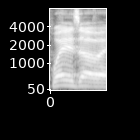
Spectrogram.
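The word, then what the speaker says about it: oiseaux: No letter is pronounced the way it should. And then there are 7 of them. It's pronounced Wezo, and yes, I will die mad about it.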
